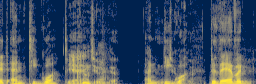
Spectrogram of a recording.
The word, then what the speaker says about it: Antigua: Yeah, Antigua.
